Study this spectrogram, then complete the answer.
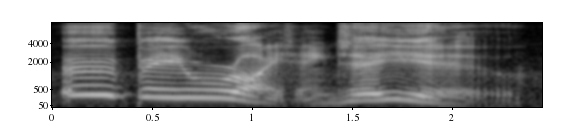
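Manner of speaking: slow, high, swooping sneer; loud sneer. A narrator's reading. Uncle mocking nephew over his letter, drawn-out sneer. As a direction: drag it out with loud scorn. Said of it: "sneered Uncle Vernon".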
